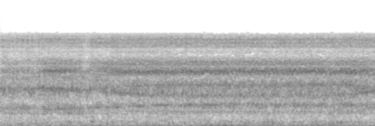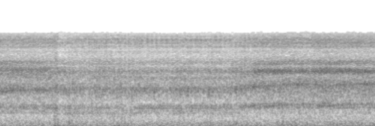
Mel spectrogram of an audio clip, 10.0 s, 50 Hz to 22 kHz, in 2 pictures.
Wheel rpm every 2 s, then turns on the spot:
160, 160, 160, 160, 180.
none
